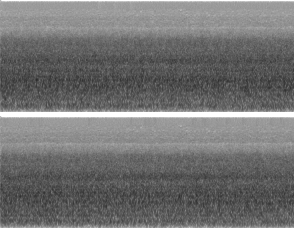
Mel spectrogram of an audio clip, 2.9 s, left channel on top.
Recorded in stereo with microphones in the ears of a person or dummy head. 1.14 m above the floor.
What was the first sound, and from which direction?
Only background noise.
